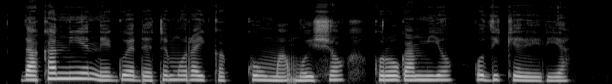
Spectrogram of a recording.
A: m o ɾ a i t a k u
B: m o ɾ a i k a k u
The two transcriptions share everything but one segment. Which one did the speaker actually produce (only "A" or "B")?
B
